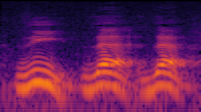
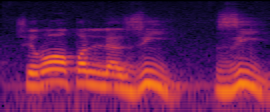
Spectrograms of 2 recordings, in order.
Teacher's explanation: Lidah keluar sikit ke depan macam posisi gigi atas dan gigi bawah menggigit lidah kita. Za. Siratal ladzi, nampak saya gigit. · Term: huruf zal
